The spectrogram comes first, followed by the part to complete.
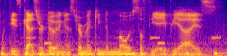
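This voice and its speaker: Music plays in the background and audible room echo is present as the speaker talks at a fairly quick pace. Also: man. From Netherlands. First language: Dutch. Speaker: blind gamer and streamer. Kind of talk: live game stream chat. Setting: echoey room. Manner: casual, frequent fillers. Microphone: echoey room.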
